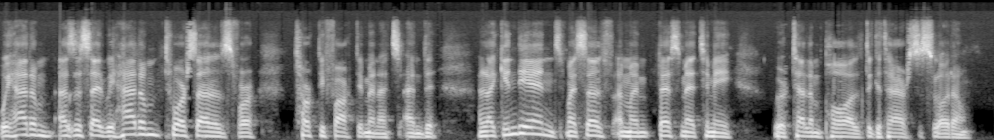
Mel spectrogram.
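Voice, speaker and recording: A man with a Cork accent talks at a fairly quick pace in a medium pitch with lively intonation and very even loudness, sounding dry and close with no echo in a very clean recording with a silent background. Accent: Cork Irish. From Ireland, Cork. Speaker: death metal musician. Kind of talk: casual chat.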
